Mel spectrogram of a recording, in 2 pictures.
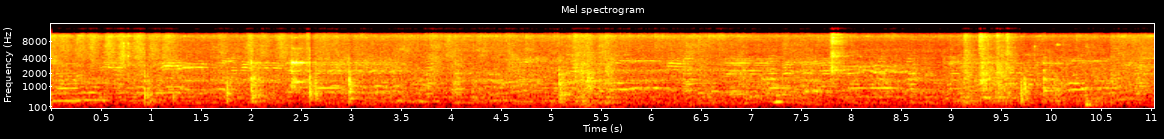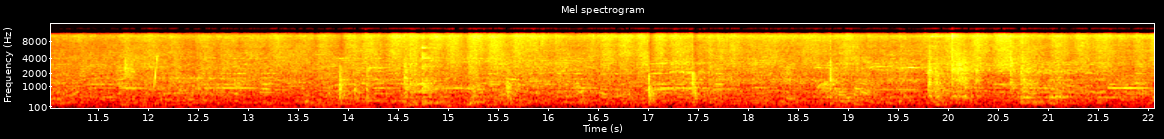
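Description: Busy restaurant ambience: background voices with scattered clinks and clatter of dishes and cutlery.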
